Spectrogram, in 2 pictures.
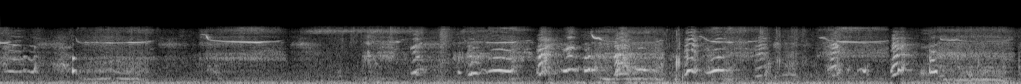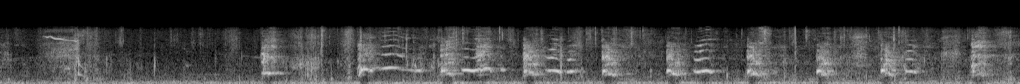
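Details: An American Bull Terrier on a spring pole gives excited whines, yips and short grunting barks in quick succession.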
